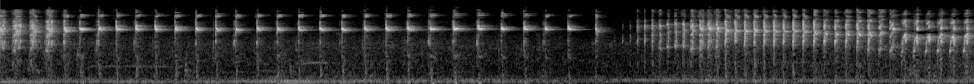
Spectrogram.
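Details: Lovebird giving a ngekek long chatter: a fast run of sharp, high chirping notes at about four per second for six seconds, a brief pause, then a denser, buzzier burst of chattering.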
